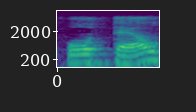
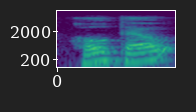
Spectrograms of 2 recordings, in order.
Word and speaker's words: hotel: O som tá então se você falasse Hotel como em português que o h está ali só representando mas ele não tem som daí tudo bem daí não seria a mas aqui como é R Hotel então nós utilizamos o a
